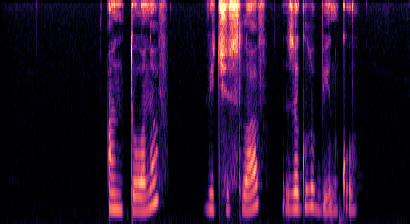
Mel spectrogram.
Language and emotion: Russian, neutral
